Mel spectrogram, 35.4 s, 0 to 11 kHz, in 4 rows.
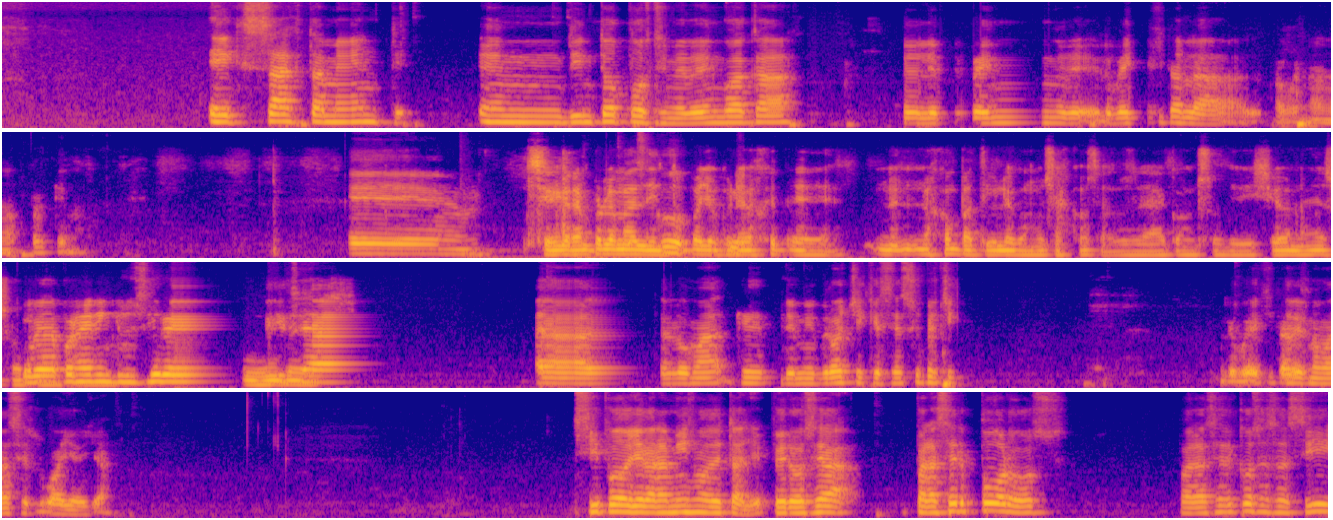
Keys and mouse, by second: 2.2 Tab, 4.3-5.5 drag, 5.5-7.2 middle drag, 7.5 shift+z, 17.6 alt+w, 18.2 alt+w, 28.6 shift+z.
